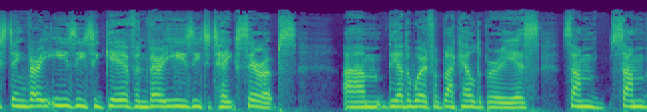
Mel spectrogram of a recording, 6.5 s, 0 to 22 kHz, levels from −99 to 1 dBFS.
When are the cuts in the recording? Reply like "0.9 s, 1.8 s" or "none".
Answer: 3.9 s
